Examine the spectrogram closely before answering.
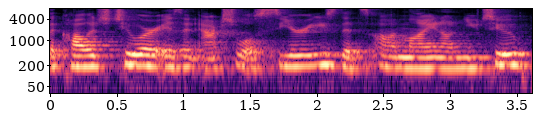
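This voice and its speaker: Through noticeable background noise, a woman speaks with monotone, flat intonation. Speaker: school college counselor. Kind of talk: informational presentation. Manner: fast.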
